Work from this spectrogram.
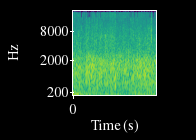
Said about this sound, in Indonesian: Tepuk tangan untuk yang sudah pernah datang.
